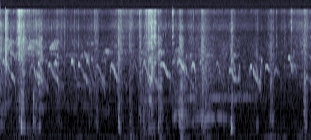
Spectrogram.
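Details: Seven-day-old grey francolin chicks while feeding: many thin, high, downward-slurred peeps overlapping in quick succession, with scattered clicks and scratching.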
